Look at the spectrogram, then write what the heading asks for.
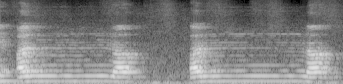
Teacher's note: एक अलिफ के बराबर गुन्ना करेंगे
